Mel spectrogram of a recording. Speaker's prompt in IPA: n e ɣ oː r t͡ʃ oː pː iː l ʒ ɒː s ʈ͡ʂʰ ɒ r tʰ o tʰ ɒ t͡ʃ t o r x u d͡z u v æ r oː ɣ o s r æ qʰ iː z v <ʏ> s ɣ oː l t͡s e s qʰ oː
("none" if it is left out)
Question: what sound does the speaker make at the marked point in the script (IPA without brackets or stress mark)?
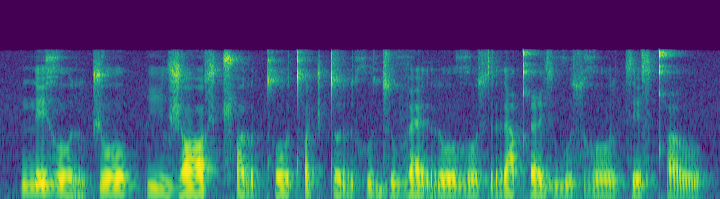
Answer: u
